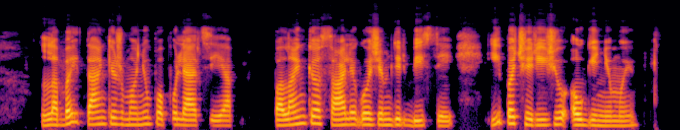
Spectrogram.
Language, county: Lithuanian, Vilnius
